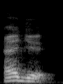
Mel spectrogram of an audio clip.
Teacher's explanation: Sifat yang pertama sifat jaharnya ada, sifat syiddahnya, kemudian istifal, ya infitah, kemudian juga sifat qalqalah ada ketika sukun aja. Tapi ketika anak kasih harokat ja, maka ada yang hilang sifat, yakni sifat qalqalah.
